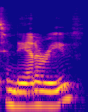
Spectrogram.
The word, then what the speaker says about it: Tananarive: Tananarive?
